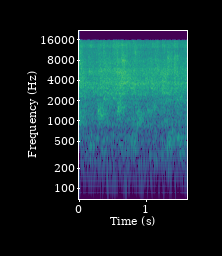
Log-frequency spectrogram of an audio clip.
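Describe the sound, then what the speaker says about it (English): Water draining and trickling from a photographic wash tray holding platinum prints, a steady close splashing gush with soft bubbling, continuous and unbroken throughout. "Little drippy drains."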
